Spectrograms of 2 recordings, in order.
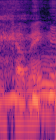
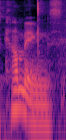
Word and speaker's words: Cumming: So, my learnings this week were I don't know very much about the actor Alan Cumming, it turns out off the top No. – of my head. Also, I've been saying his name wrong my entire life. I thought it was Cummings.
